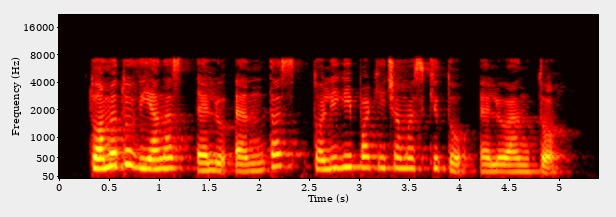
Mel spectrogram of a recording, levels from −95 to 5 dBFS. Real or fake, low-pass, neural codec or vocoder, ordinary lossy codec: real; 7.2 kHz; none; Opus, 64 kbps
